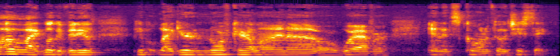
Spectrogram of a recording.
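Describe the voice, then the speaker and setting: Easygoing man rambling through a mukbang review. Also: on the high side. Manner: rambling, relaxed, with frequent restarts and "like" fillers. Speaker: channel host reviewing movies while eating. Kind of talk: casual mukbang chat.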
